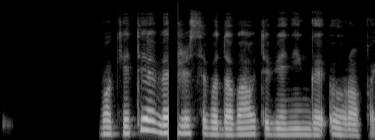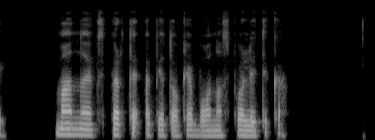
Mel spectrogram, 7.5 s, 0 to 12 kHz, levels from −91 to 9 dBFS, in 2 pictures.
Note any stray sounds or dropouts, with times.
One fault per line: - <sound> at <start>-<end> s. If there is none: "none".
- dropout at 1.7-1.8 s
